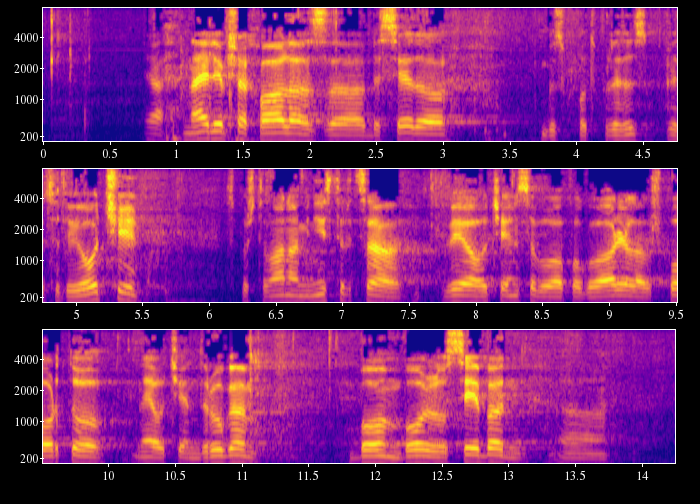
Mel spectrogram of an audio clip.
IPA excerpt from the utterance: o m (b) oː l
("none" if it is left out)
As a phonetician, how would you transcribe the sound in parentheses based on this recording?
b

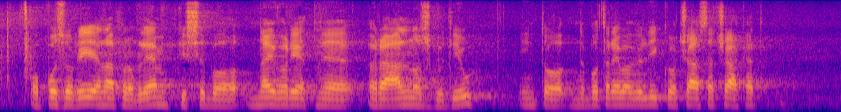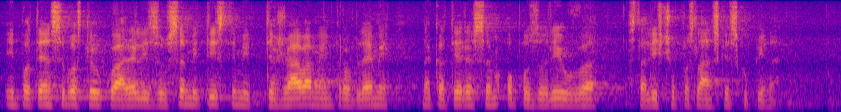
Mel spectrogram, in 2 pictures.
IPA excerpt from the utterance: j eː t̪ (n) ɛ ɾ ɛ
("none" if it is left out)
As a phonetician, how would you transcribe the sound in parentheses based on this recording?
n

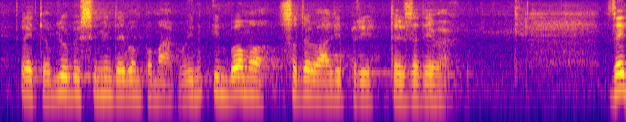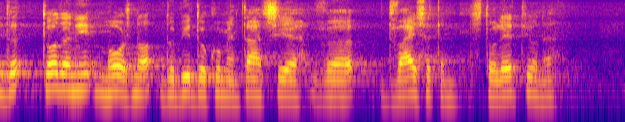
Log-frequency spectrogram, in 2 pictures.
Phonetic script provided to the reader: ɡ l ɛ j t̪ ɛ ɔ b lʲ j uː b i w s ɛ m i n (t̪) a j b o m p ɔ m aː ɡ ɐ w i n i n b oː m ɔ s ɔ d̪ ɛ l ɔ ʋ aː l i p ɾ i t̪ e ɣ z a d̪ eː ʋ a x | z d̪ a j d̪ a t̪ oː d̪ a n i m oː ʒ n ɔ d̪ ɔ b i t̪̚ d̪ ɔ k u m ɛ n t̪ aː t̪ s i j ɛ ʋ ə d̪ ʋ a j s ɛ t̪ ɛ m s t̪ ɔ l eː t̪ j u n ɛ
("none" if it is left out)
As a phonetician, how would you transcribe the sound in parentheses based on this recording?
d̪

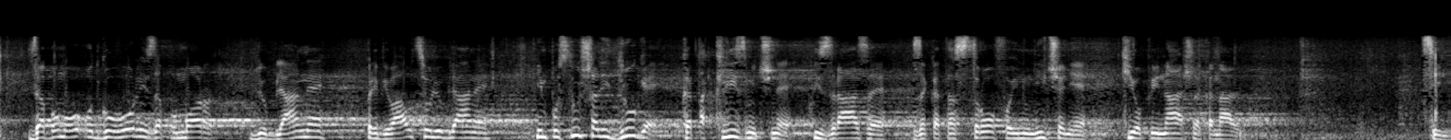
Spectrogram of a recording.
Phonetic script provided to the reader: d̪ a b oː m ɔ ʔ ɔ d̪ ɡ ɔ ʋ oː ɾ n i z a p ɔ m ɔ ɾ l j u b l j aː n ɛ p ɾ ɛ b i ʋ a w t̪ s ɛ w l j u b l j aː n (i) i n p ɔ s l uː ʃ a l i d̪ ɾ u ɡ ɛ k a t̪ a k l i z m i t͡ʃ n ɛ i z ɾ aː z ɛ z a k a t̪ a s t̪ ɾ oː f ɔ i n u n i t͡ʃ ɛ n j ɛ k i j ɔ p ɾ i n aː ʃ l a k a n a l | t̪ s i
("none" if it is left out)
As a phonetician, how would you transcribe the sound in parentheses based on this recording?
ɛ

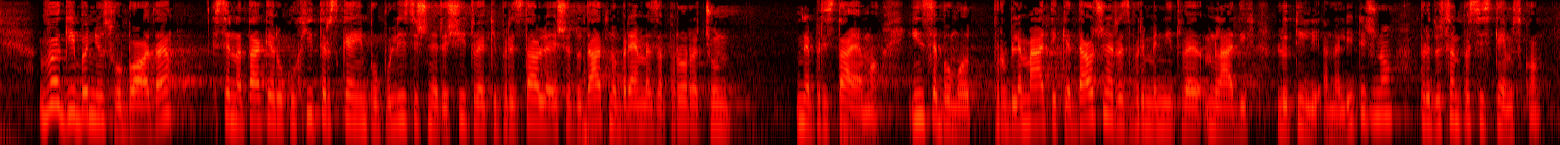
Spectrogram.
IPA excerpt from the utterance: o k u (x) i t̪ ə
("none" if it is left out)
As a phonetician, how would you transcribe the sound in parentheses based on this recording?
x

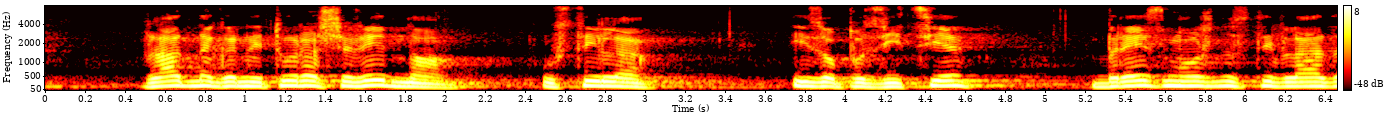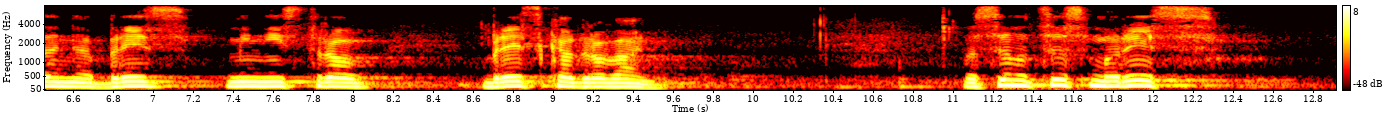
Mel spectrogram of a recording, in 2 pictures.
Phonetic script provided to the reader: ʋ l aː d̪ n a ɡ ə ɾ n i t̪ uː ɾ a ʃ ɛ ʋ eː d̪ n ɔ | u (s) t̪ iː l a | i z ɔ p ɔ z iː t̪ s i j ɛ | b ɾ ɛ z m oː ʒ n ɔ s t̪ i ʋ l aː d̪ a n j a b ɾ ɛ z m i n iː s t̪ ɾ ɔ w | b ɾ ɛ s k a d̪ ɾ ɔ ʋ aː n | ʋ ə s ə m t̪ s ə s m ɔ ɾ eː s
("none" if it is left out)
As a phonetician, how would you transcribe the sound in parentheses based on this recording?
s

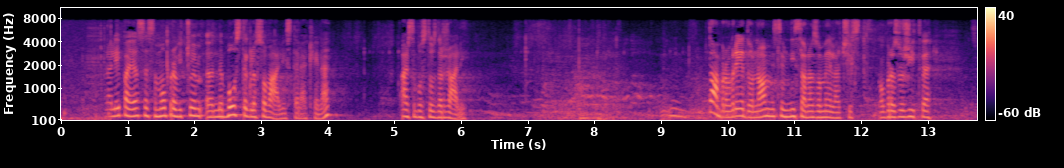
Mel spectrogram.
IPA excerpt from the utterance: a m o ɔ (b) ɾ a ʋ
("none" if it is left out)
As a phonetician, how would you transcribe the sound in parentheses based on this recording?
p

